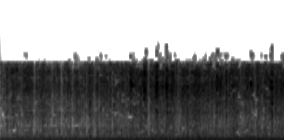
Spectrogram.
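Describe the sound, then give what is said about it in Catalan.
A Russian Ministry of Emergencies seaplane skimming the sea to scoop up water to drop on a wildfire in Antalya province, Turkey: a steady, loud engine roar mixed with a broad rushing, hissing wash of water that holds constant throughout, with no voices. “Això és un hidroavió del Ministeri d'Emergències de Rússia carregant aigua al mar per llançar-la sobre l'incendi que crema la província d'Antàlia, a Turquia,”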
